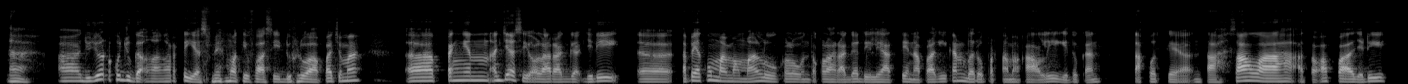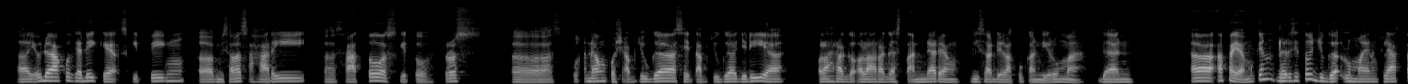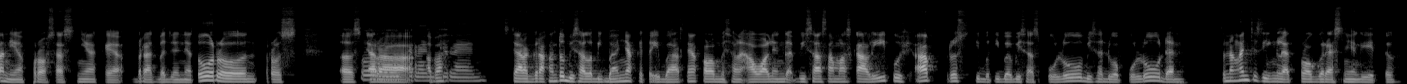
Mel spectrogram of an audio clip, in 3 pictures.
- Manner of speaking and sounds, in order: laughing while speaking: "sebenarnya motivasi dulu"; in English: "skipping"; in English: "push-up"; in English: "sit-up"; in English: "push-up"
- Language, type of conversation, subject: Indonesian, podcast, Bagaimana pengalamanmu membentuk kebiasaan olahraga rutin?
